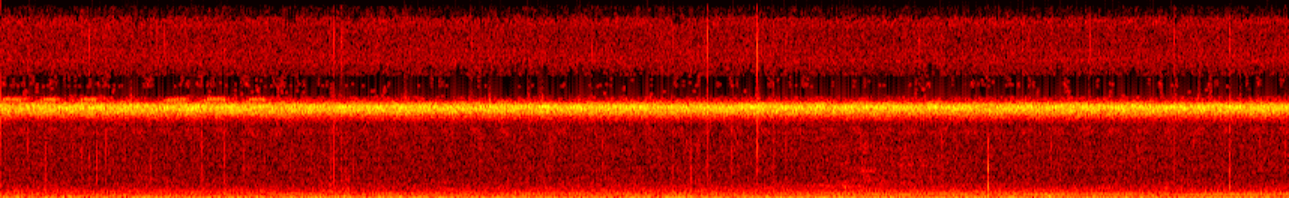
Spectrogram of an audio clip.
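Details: Bell crickets ring in one constant high, even tone beside a campfire meant for sleep, while crisp fire pops break through now and then and a faint low drone wavers underneath.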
